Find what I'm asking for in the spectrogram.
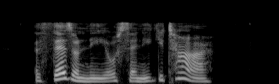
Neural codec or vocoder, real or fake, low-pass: codec, 16 kHz, 4.8 kbps, FACodec; fake; 7.2 kHz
